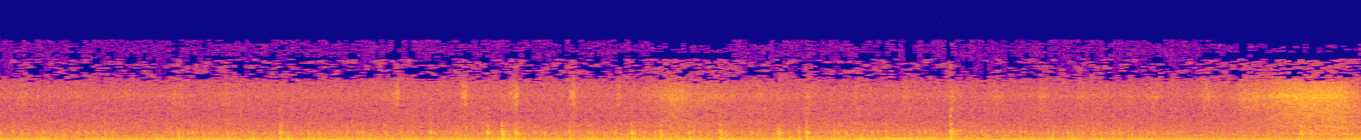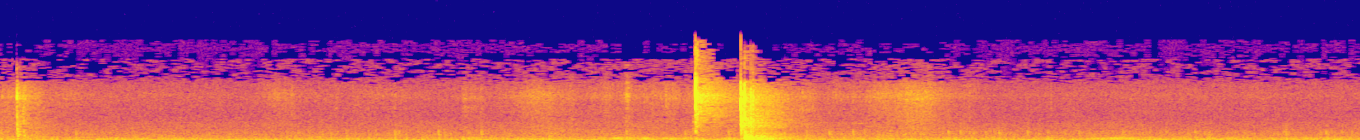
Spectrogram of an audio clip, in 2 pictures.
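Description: A makeup brush brushes softly against skin.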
